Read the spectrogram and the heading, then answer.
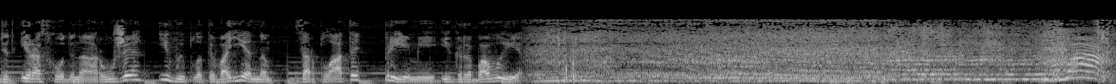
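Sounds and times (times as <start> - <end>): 
speech: 0.0 - 5.8
drone launching motor whine: 5.2 - 11.1.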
